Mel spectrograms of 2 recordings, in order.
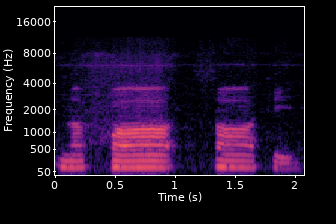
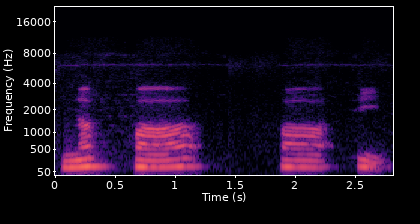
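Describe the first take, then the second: First: The middle consonant is an 's' sound. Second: The middle consonant is a soft 'th' sound. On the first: The speaker calls it wrong. "not nafa sa ti" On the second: The speaker calls it right. "this should be pronounced nafa fa ti"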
